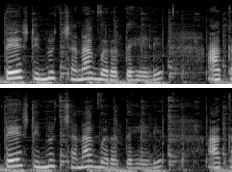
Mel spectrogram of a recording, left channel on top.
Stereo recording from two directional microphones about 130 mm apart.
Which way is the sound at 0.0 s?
20° left (ahead or behind).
